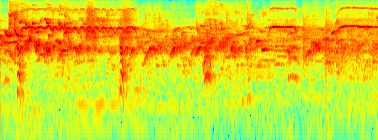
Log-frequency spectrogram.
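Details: White-rumped shama singing at a junior songbird contest in Pajagalan; loud, rich, varied song of rapid whistled and chattering phrases, notes sweeping up and down without pause, with faint voices in the background.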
